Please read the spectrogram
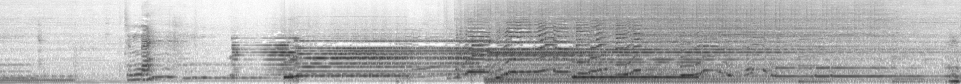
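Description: Live soul-jazz band playing an instrumental passage: after a brief near-quiet moment, sustained organ-like keyboard chords build up, and the full band comes back in with bass and a gliding melody line about ten seconds in.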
